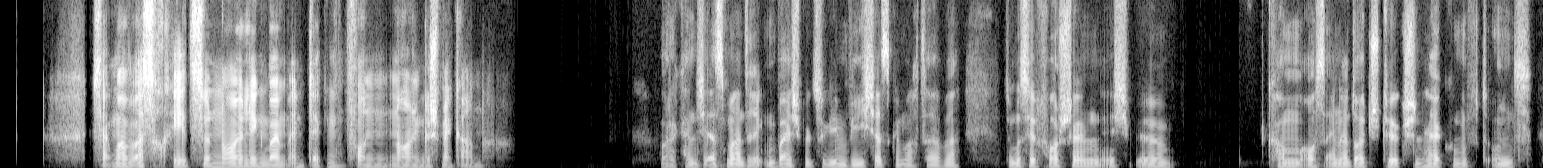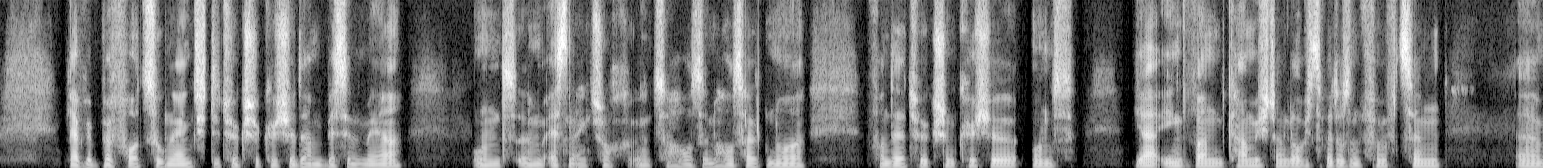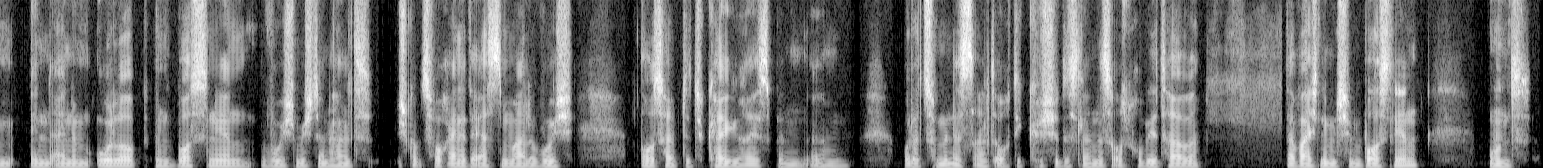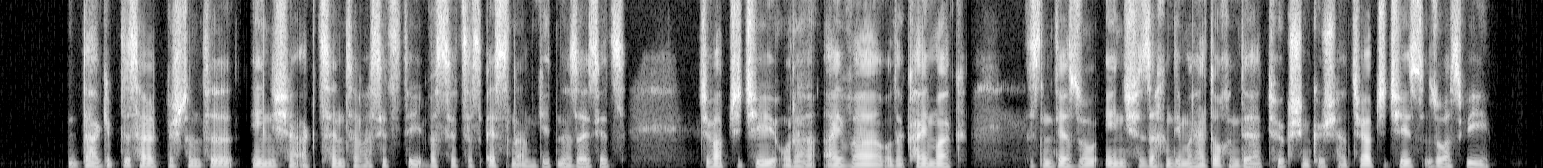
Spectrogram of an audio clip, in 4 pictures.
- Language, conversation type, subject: German, podcast, Welche Tipps gibst du Einsteigerinnen und Einsteigern, um neue Geschmäcker zu entdecken?
- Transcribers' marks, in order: other noise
